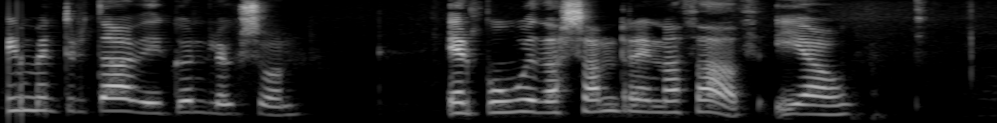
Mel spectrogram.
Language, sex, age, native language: Icelandic, female, 18-19, Icelandic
